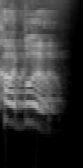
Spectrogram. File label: Emergency Human Female Voice Hospital Calls Code Blue; emergency effects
